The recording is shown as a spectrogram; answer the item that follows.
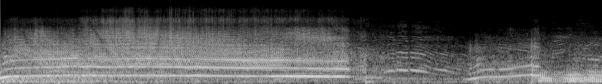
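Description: Off-road race vehicle engine at full throttle, one loud steady high note for about three and a half seconds. It breaks off abruptly, then the engine note dips and climbs back up as the throttle is lifted and reapplied.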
